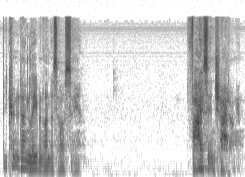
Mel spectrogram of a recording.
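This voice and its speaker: A male pastor delivering a sermon in a dramatic, expressive way, with strong swings in volume. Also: measured pace, vocal fry, slightly rough. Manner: dramatic, swings between booming and hushed.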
